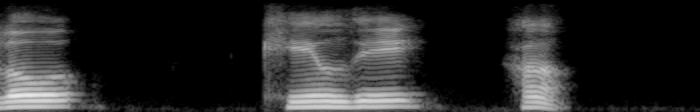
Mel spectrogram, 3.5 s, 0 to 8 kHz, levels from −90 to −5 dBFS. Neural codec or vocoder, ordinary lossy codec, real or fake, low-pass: codec, 16 kHz, 1 kbps, X-Codec, HuBERT features, trained on LibriSpeech; Opus, 24 kbps; fake; 7.2 kHz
